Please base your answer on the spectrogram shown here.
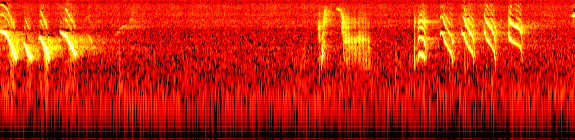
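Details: A male superb lyrebird on his dancing mound in Sherbrooke Forest Park, Victoria, imitates a wattlebird: quick, steeply falling notes in a burst of four, a pause, two harsher notes, then about six more.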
